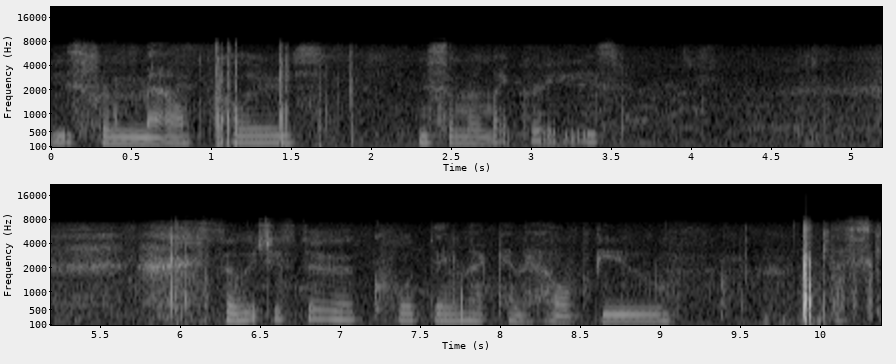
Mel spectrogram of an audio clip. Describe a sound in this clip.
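Paper rustles and crinkles as a hand moves it.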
